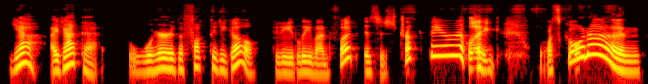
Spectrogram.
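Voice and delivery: retold frantic confusion. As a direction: demand answers, not getting it. Retold frantic questions to mom.

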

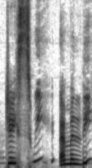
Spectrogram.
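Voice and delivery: put-on American-accented beginner French; Emily. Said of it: "that's how I sound".

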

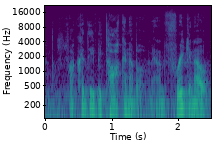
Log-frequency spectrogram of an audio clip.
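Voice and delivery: whispered panicked thought; inner thought whisper. Retold or imitated. Arrested man thinking to himself, whispered panic. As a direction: hush it like a frightened thought in your head. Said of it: "I'm thinking to myself".

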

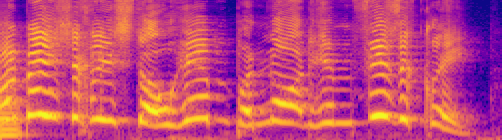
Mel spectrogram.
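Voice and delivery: very high, loud puppet voice; squeaky little red monster; Elmo voice. Acted. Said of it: "we just had Elmo".

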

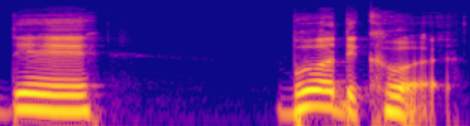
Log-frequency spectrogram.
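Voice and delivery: French accent on De Baudricourt. Shown as a demonstration. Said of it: "I'm gonna say it in my best French accent".

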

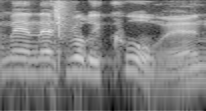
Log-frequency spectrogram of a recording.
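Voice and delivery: delighted. Retold or imitated. Pleased after praise.

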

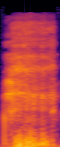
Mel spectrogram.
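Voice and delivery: a long emotional sigh; deep breathy sigh. Real, not acted. To listeners, overcome with gratitude, a long sigh. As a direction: let the breath out, overwhelmed.

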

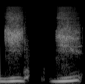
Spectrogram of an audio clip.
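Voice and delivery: buzzing electric noise. Retold or imitated. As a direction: mimic a zapping buzz. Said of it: "he's like".

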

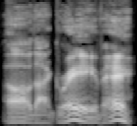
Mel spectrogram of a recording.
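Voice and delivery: low, slow knowing goblin; mocking goblin. A narrator's reading. Goblin doubting the sexton's excuse, low and mocking. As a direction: draw it out deep and sceptical.

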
